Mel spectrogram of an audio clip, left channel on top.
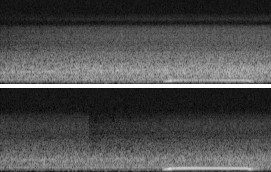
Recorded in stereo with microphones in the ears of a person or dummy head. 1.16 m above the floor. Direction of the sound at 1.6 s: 60° right (ahead or behind).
